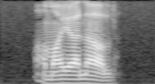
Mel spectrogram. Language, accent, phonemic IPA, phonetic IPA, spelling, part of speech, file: Armenian, Eastern Armenian, /ɑmɑjɑˈnɑl/, [ɑmɑjɑnɑ́l], ամայանալ, verb, Hy-ամայանալ.ogg
- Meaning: 1. to become deserted, uninhabited 2. to become evacuated, vacated 3. to become empty, meaningless, devoid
